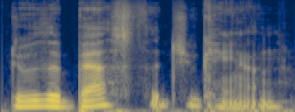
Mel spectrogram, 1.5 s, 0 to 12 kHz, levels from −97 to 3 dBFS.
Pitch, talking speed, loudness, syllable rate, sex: 120 Hz, 245 wpm, -19 LUFS, 4.4 syllables/s, male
